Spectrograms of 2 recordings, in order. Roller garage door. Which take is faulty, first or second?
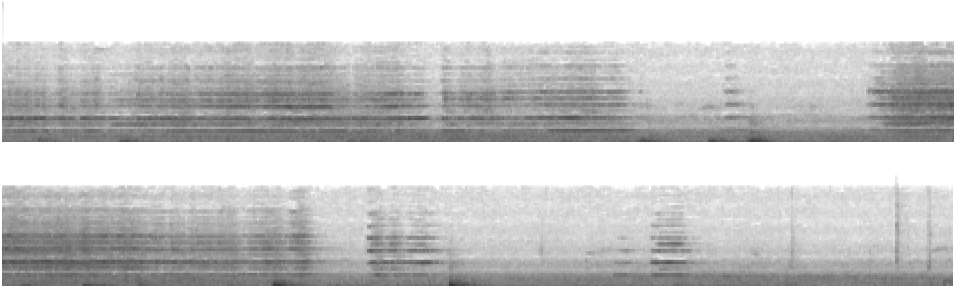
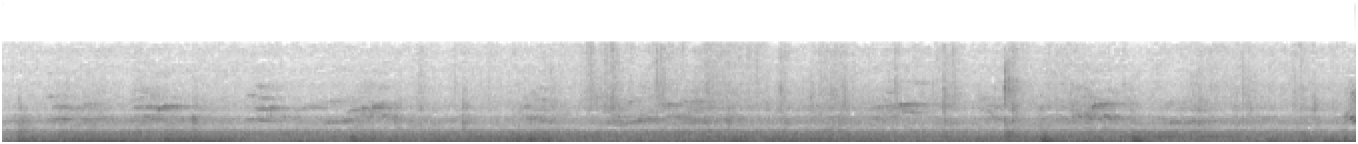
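first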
